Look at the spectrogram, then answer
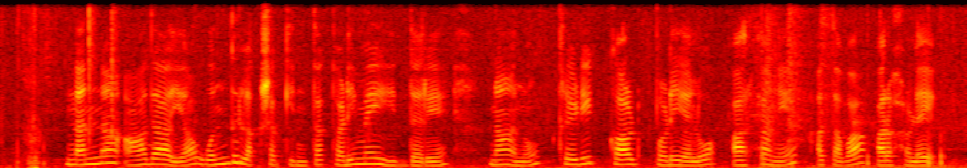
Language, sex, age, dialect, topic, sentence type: Kannada, female, 41-45, Mysore Kannada, banking, question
